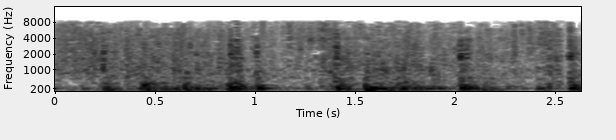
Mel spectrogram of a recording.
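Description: A hand pump worked in steady, rhythmic strokes nearby, each one giving a creaking, sloshing gush of water, repeating about twice a second with no voices.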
